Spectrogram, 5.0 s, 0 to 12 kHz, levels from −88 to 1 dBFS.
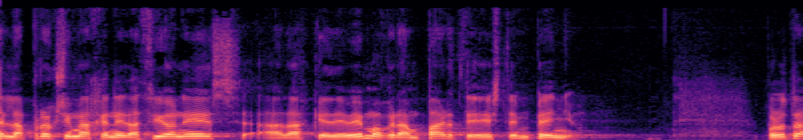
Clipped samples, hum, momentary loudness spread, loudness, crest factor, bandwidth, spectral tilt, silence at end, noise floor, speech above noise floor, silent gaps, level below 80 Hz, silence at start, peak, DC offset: under 0.1%; none; 6 LU; -16 LUFS; 16 dB; 11 kHz; -7 dB/octave; 0 s; -49 dBFS; 34 dB; none; -62 dBFS; 0 s; 0 dBFS; under 0.1%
